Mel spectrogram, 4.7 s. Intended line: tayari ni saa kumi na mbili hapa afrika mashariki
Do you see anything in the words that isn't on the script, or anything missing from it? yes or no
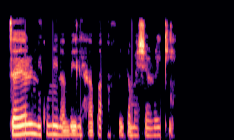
yes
